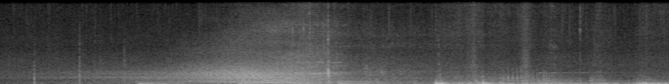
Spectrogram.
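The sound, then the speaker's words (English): Steady rain hisses on a wet street in the morning as a car approaches, its tire swish swelling to a peak midway and then receding, followed by a few low thumps and continued rainfall. “why don't you go get the car? It's just down the block.”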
